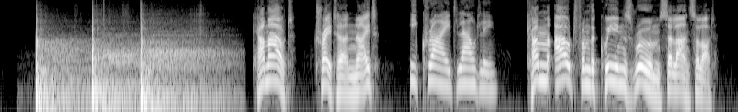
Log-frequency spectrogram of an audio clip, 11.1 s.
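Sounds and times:
heavy banging on a wooden door: 0.6s - 2.6s
speech: 3.8s - 10.8s.

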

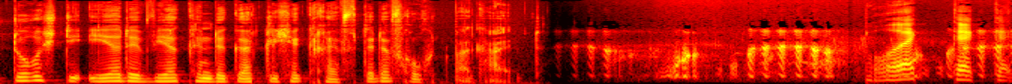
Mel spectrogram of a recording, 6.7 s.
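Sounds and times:
speech: 0.1s - 3.6s, 5.8s - 6.7s
frog croaking in rhythmic bursts of rasping pulses: 3.7s - 6.7s.

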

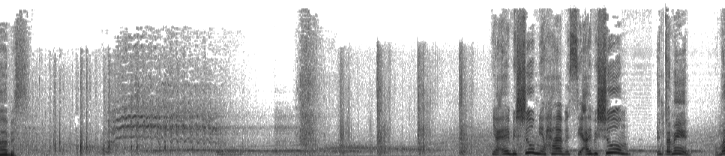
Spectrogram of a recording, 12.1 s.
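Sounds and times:
horse hooves approaching: 0.0s - 8.8s
speech: 0.1s - 0.6s, 8.2s - 12.0s.

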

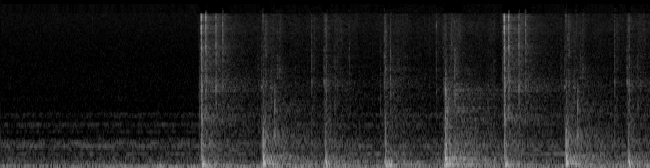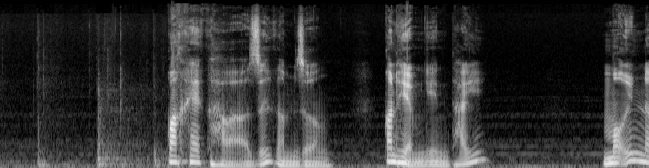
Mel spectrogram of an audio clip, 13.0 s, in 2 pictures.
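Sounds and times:
low hum: 0.0s - 12.9s
wooden clog footsteps: 2.0s - 9.8s
speech: 8.2s - 11.4s, 12.5s - 12.9s.

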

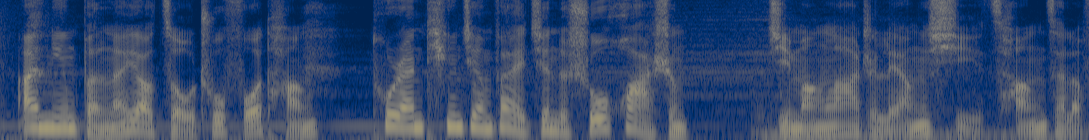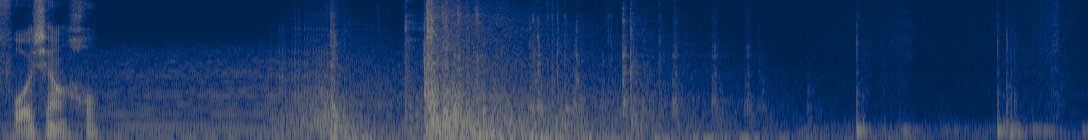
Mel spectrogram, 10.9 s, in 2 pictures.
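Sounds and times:
speech: 0.1s - 6.1s
Buddhist hall door creaking open: 6.5s - 9.7s.

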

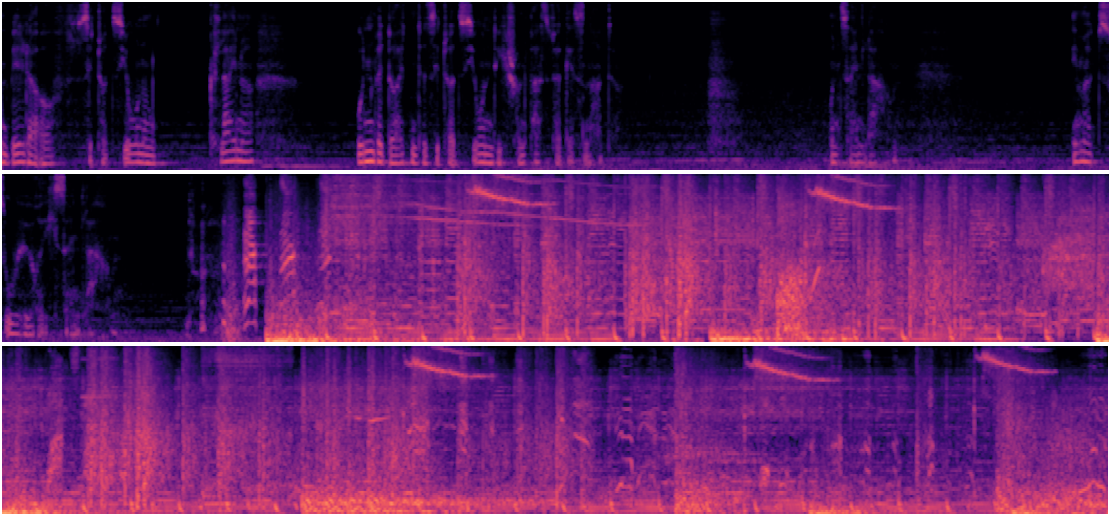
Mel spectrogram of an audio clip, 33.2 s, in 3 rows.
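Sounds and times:
speech: 0.0s - 2.8s, 3.6s - 6.2s, 8.3s - 9.1s, 10.7s - 12.3s
laughter: 12.9s - 15.2s, 22.8s - 25.2s, 26.1s - 33.1s
whistling streaks of stage pyrotechnics: 15.1s - 17.5s, 19.1s - 20.1s, 25.7s - 27.1s, 29.6s - 30.5s, 31.9s - 32.7s
stage pyrotechnics bangs and booms at an open-air mountain stage: 15.4s - 20.8s, 22.0s - 30.4s, 31.3s - 33.1s.

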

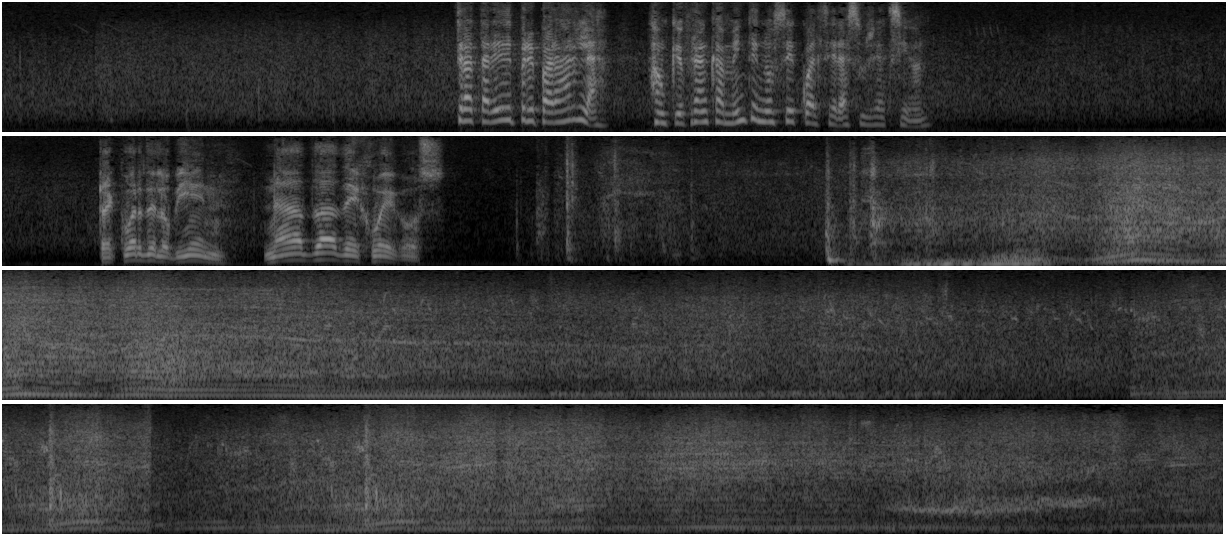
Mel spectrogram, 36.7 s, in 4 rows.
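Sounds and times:
speech: 3.4s - 7.1s, 9.9s - 12.6s
car engine revving and driving: 15.6s - 24.0s, 26.8s - 36.6s.

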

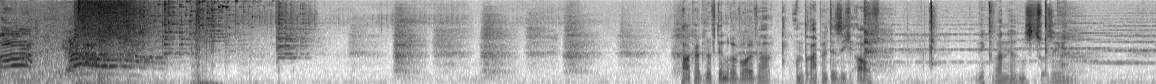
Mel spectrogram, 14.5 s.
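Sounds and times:
glass shattering as a man is pushed through a window: 0.9s - 4.1s
speech: 8.5s - 11.1s, 12.2s - 13.6s.

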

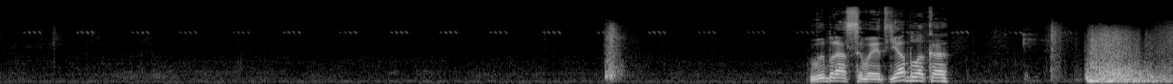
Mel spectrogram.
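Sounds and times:
speech: 8.2s - 9.6s
distant explosion with deep rumble: 10.8s - 11.7s.

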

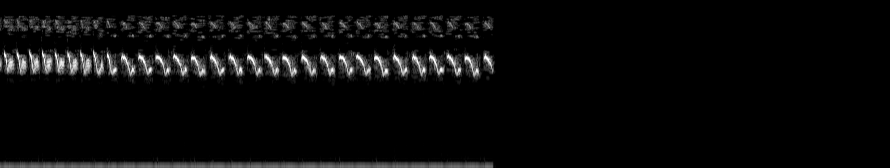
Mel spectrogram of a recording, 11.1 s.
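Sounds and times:
canary singing: 0.0s - 6.2s.

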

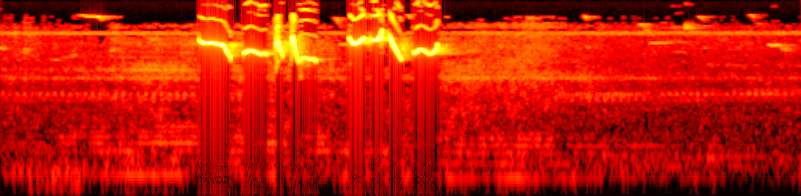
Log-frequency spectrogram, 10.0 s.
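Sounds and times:
Oriental magpie-robin singing whistled notes: 2.4s - 5.6s.

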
